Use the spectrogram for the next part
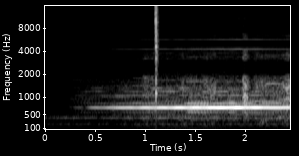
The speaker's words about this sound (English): Ugh, that drone. It's shaking the fillings right out of my head.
